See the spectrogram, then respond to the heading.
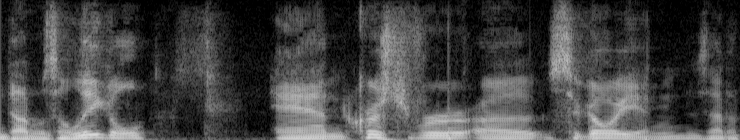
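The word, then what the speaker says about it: Soghoian: And Christopher Segoyan, is that a correct pronunciation?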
